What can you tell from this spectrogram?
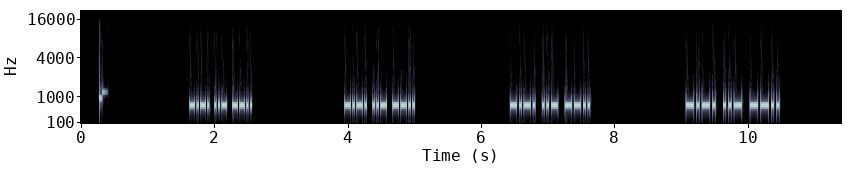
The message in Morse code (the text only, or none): CUZ CUZ CUZ CUZ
